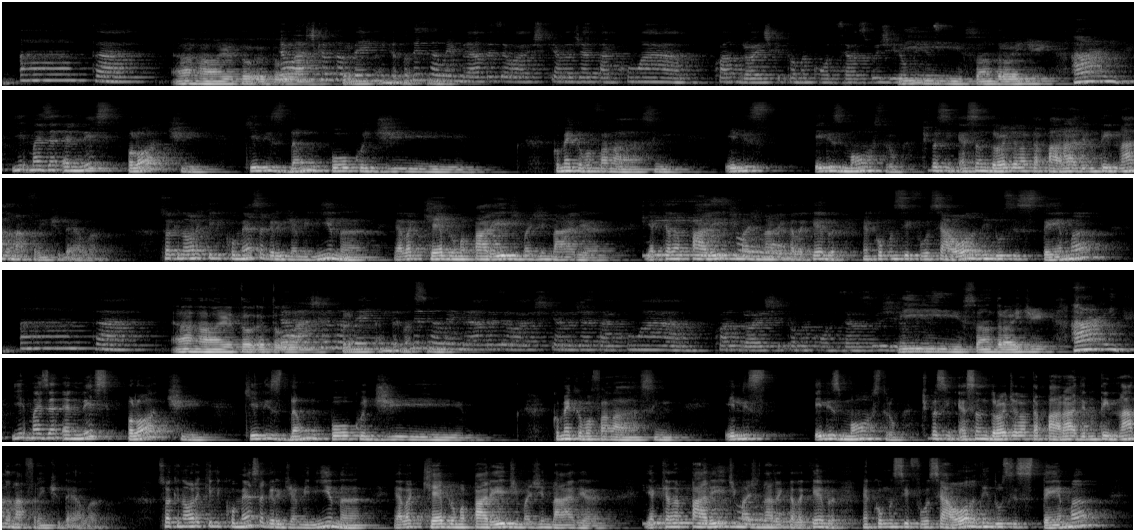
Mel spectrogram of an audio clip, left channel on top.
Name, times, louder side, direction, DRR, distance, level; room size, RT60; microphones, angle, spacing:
voice 1, 0.2-1.4 2.8-9.5 29.0-30.6, left 1 dB, 40° left, -2 dB, 3.9 m, -34 dB
voice 2, 1.7-3.1 3.4-4.5 9.0-13.4 13.7-16.1 16.6-18.1 18.6-19.0 19.4-23.6 24.2-26.3 26.6-28.7 29.1-33.6, right 1 dB, 60° right, 7 dB, 1.2 m, -24 dB
13.0 x 11.0 x 6.0 m, 0.81 s
head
